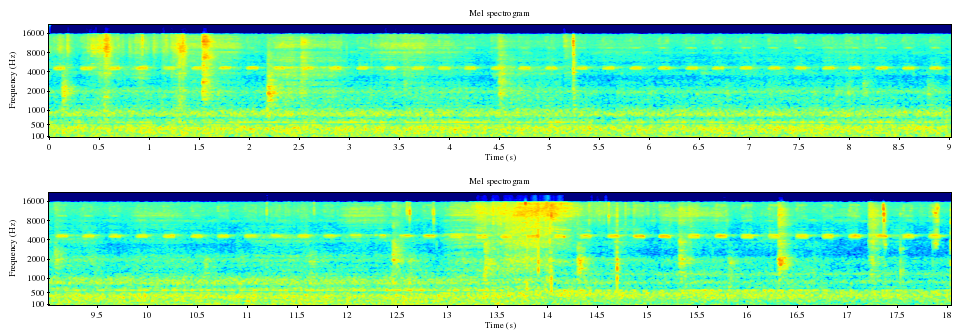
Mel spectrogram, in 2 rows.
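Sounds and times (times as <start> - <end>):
dryer vent air rushing: 0.0 - 18.0.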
